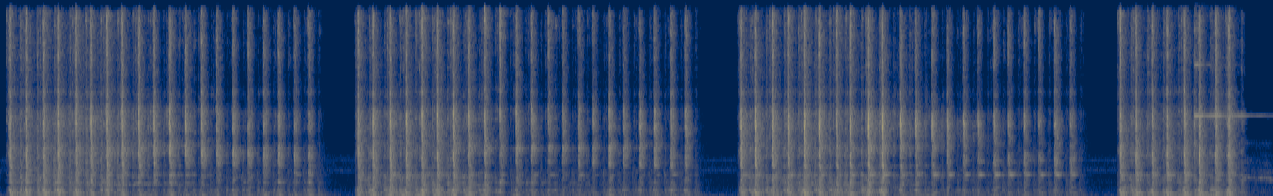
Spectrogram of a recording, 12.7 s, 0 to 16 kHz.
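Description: Rapid, even clacking of keys on a 1948 Royal Arrow portable typewriter in four bursts separated by short pauses, close and crisp.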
